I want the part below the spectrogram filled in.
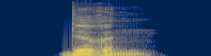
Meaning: inflection of dürr: 1. strong genitive masculine/neuter singular 2. weak/mixed genitive/dative all-gender singular 3. strong/weak/mixed accusative masculine singular 4. strong dative plural
- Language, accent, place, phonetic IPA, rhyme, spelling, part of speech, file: German, Germany, Berlin, [ˈdʏʁən], -ʏʁən, dürren, adjective, De-dürren.ogg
